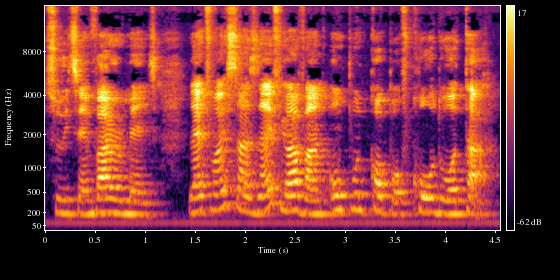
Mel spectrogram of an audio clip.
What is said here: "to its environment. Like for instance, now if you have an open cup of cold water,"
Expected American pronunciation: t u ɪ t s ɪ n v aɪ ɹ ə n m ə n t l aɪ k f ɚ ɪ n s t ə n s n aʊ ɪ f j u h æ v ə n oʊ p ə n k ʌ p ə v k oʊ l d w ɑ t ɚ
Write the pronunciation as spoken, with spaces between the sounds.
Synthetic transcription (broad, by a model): t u ɪ t s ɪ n v aɪ ɹ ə n m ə n t l aɪ k f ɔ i n s t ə n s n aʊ ɪ f j u h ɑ v ə n oʊ p ə n k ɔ p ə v k oʊ l d w ɑ t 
